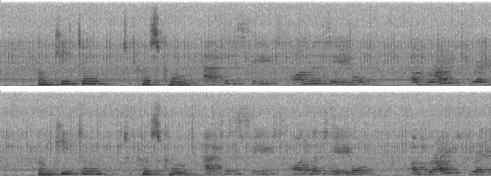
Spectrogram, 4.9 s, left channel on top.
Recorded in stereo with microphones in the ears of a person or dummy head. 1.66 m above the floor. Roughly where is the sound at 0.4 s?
Left.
